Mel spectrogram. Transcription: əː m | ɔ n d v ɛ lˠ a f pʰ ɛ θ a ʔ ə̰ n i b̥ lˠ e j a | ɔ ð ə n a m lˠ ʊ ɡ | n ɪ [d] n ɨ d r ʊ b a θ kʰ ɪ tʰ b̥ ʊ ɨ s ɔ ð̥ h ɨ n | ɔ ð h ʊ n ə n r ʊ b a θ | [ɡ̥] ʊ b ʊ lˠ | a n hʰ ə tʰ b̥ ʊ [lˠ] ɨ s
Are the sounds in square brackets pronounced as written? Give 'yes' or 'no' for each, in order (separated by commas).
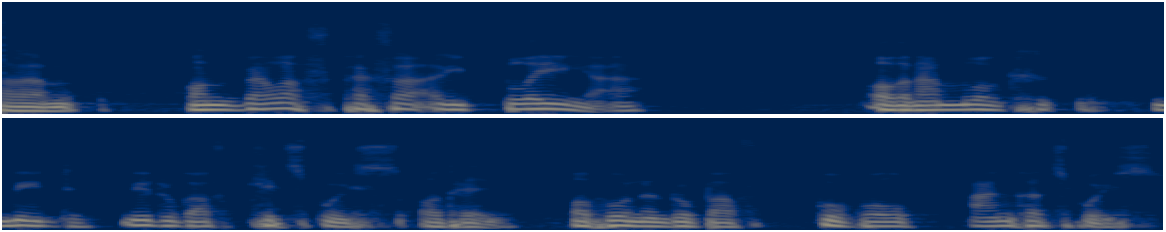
yes, yes, no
